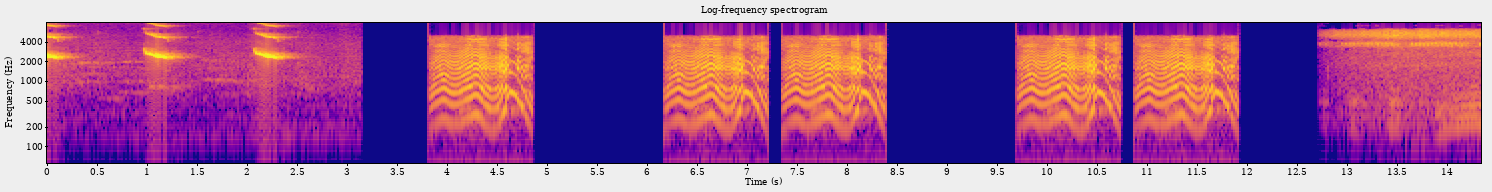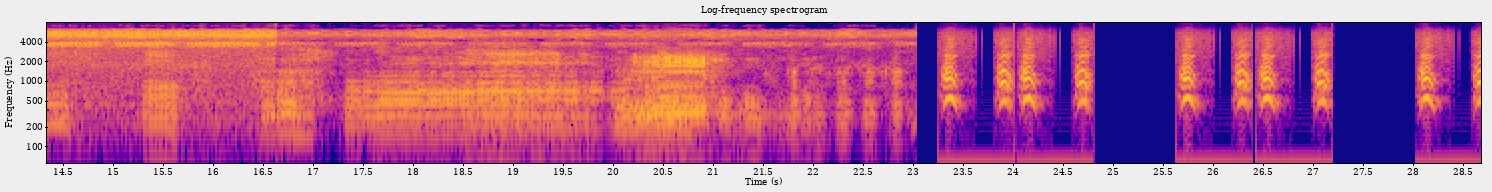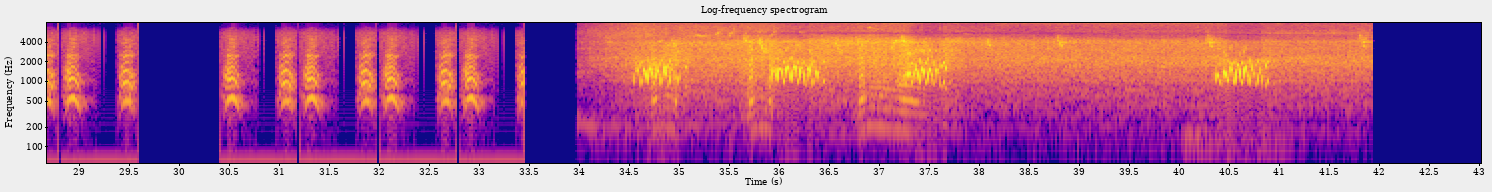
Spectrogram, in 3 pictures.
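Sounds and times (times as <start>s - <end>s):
hippopotamus calling: 0.0s - 0.3s, 1.0s - 1.5s, 2.1s - 2.5s, 34.3s - 38.3s, 39.6s - 41.2s
steady hiss: 34.0s - 41.9s.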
